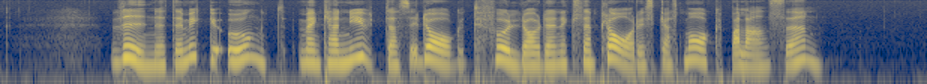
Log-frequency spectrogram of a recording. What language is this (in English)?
Swedish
